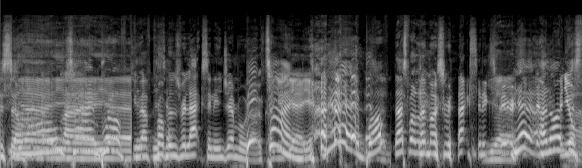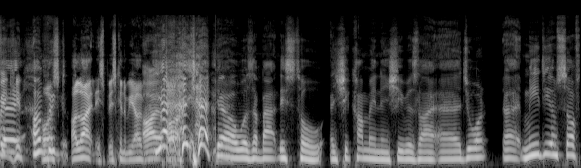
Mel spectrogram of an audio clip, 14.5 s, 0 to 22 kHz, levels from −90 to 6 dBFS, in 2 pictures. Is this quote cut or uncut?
cut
